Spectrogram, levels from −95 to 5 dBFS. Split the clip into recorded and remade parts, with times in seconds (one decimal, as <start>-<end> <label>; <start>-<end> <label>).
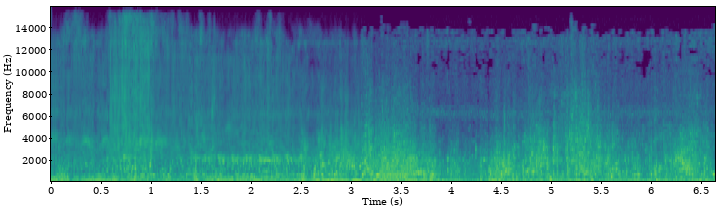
0.0-3.1 remade; 3.1-6.6 recorded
